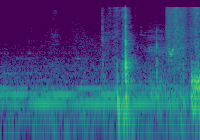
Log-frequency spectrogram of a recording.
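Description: Hands handling a fabric backpack pocket and the items in it: faint rustling with one sharp click about a second in, over a steady low hum.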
